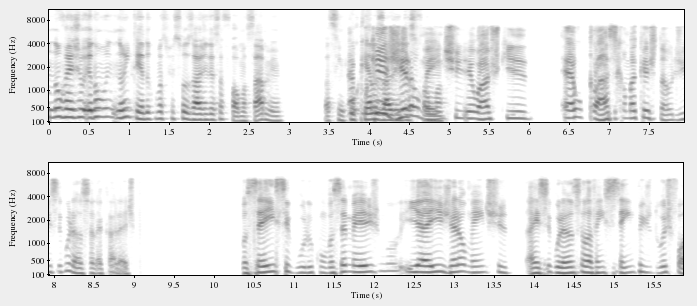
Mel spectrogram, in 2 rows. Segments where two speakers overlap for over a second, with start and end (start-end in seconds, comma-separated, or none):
3.7-5.0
